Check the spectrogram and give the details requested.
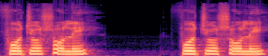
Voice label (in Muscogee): "fucosule", Muscogee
